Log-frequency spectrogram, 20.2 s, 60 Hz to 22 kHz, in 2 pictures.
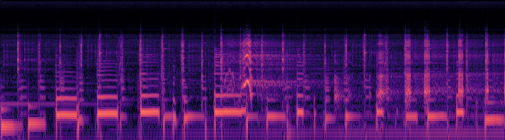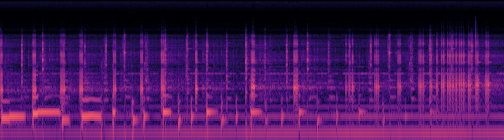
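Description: Distorted experimental jazz-rock plays loud and continuous, with heavily effected, buzzing tones, sharp percussive hits and shifting melodic notes over a steady low drone, no voices. It is the opening track of a 2017 tribute album to a historic Italian prog band.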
